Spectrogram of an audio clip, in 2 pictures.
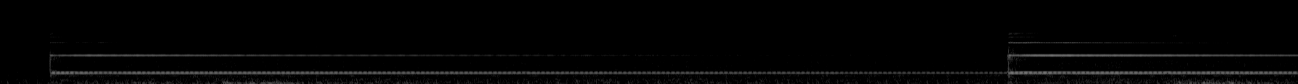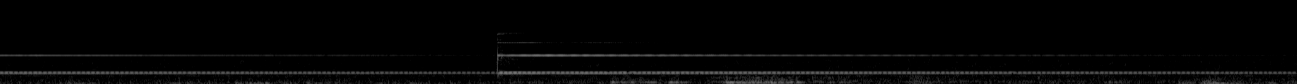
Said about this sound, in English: So now I'm going to ring the gong 3 times. The last ringing of the gong, when it fades away, is the signal to come out from the meditation.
